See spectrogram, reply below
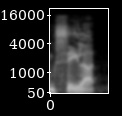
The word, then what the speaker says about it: Silat: Silat, yeah. Like the sport.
